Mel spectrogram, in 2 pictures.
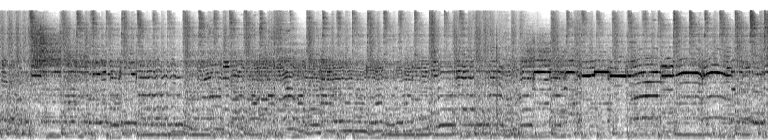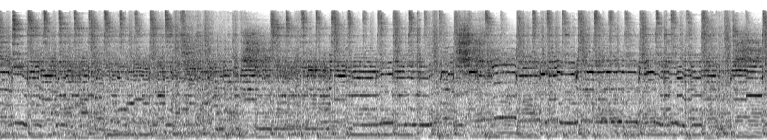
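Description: A live blues-rock band plays an instrumental break: an electric lead guitar plays a solo line with bent notes over strummed acoustic guitar, bass and drum kit.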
